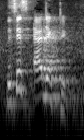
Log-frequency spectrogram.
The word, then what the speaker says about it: adjective: Pronunciation is adjective. D is silent here. D is silent here. D এর উচ্চারণ এখানে হবে না. This is adjective.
